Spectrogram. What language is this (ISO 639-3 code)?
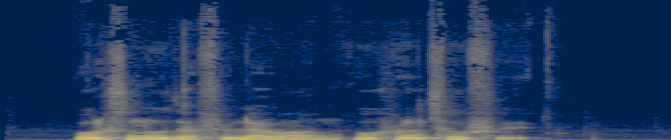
kab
